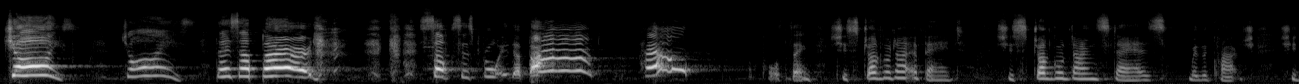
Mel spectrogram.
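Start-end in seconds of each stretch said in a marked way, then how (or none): 0.0-6.9 high, loud panicked yelling; panicked screaming. Retold or imitated. Husband retelling screaming for his wife about the pigeon, high and loud. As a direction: scream upstairs for help, half laughing. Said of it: "And I'm screaming".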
